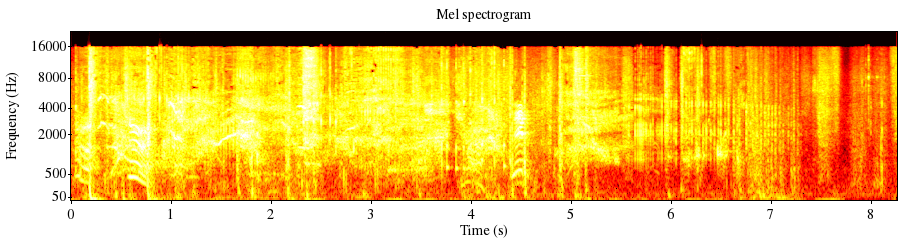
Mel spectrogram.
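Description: Heavy blows thud and crunch in a struggle.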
